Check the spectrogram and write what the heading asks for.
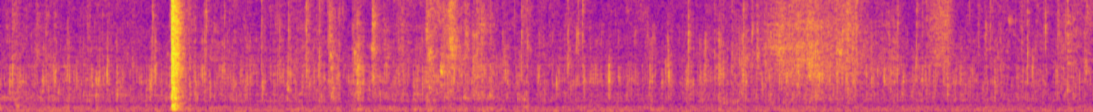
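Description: A pot of fish in vinegar and coconut milk simmering with a steady bubbling. One sharp knock comes about a second in.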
